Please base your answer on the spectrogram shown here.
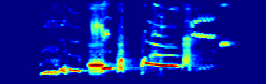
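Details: Common blackbird (Turdus merula) song phrase lasting about two and a half seconds: a low, rising mellow warble leading into a longer clear whistled stretch, ending in a high, scratchy twitter with a faint thin note at the close.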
